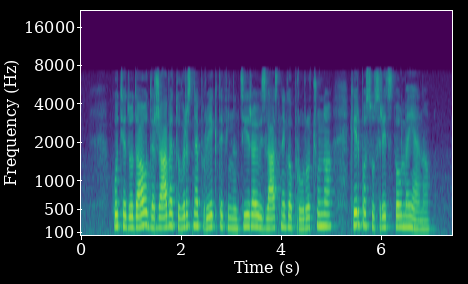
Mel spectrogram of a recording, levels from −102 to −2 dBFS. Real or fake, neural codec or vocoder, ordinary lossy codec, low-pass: real; none; none; 7.2 kHz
